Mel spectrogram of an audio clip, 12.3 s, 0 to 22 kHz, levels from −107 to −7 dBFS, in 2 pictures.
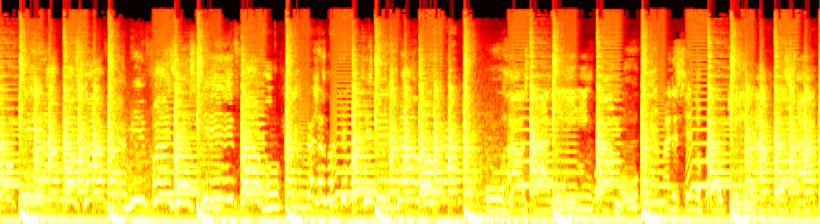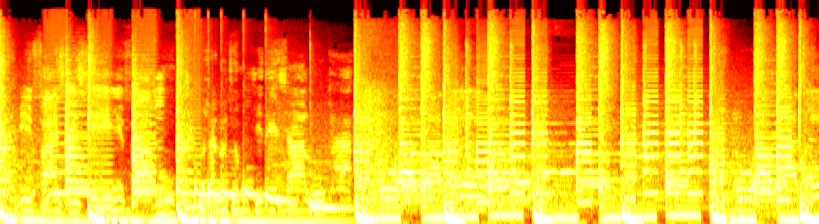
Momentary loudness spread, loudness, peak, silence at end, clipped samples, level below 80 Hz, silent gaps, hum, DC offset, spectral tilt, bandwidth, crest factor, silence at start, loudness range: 4 LU; -8 LUFS; 0 dBFS; 0 s; 0.5%; -12 dBFS; none; none; under 0.1%; -4 dB/octave; 19.5 kHz; 8 dB; 0 s; 2 LU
